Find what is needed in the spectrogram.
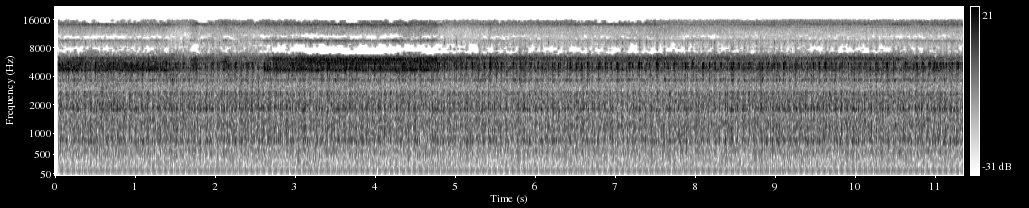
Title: Gumagamit din ba kayo neto #nebulizer #asthmatreatment #satisfyingsound #shorts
